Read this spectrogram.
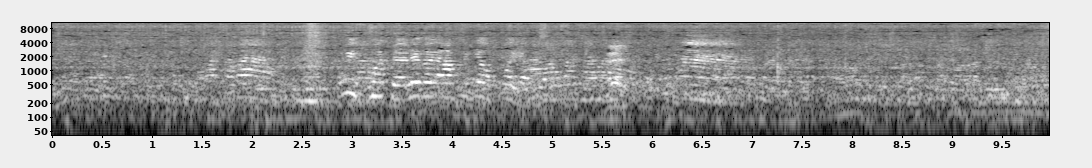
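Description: A man talks with another man nearby.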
